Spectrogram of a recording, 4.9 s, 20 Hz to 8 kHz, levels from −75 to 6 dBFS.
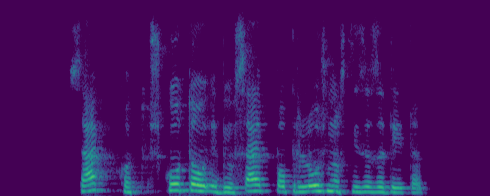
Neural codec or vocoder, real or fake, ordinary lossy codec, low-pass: none; real; Opus, 32 kbps; 7.2 kHz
